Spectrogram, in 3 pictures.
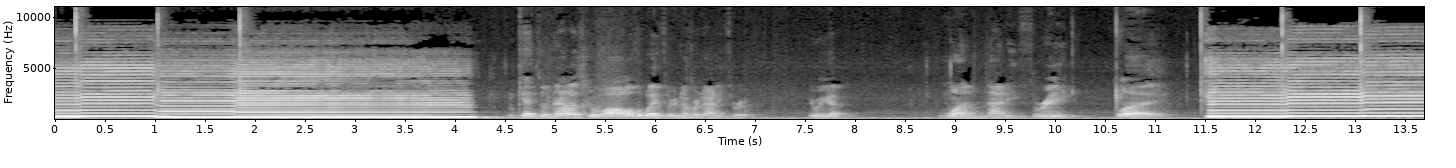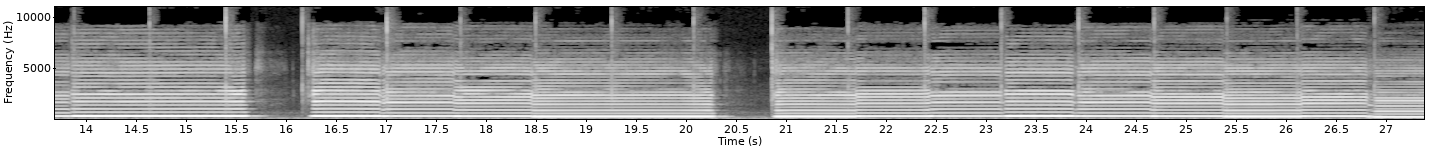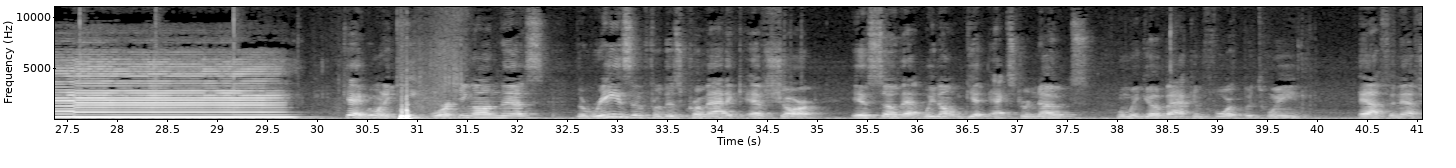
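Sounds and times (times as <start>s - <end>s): clarinet playing slow phrases: 0.0s - 4.6s, 11.5s - 30.1s, 30.8s - 31.3s
sharp click: 30.8s - 31.1s.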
